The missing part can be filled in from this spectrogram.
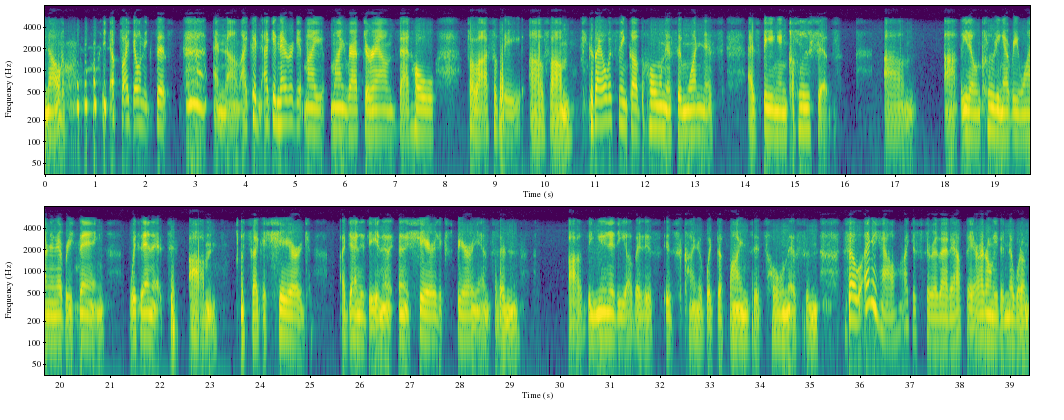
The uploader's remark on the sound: ACIM Daily Conference Call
